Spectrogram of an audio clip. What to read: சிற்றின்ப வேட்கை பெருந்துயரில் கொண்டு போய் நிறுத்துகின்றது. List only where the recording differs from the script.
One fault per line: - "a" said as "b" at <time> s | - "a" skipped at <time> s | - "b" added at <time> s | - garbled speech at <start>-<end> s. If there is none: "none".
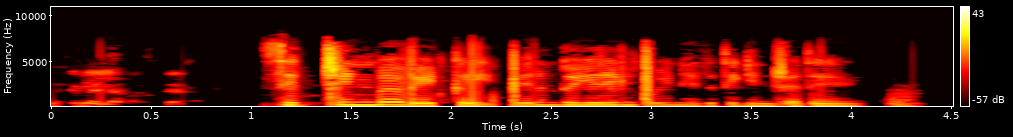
- "கொண்டு" skipped at 3.0 s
